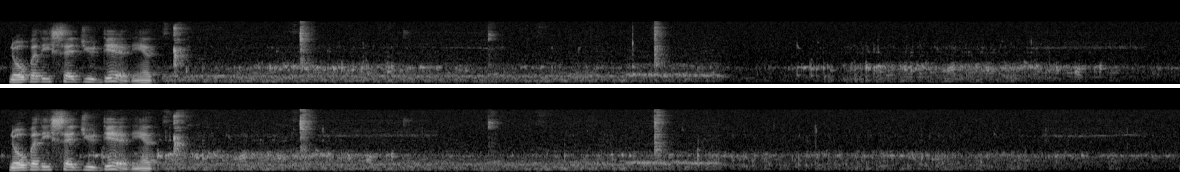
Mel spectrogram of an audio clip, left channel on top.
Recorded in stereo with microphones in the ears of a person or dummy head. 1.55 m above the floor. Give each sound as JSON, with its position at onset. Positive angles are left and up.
{"t": 0.1, "sound": "a man speaking", "side_deg": 0, "distance_m": 1.3}
{"t": 1.6, "sound": "a pop", "side_deg": 10, "distance_m": 2.0}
